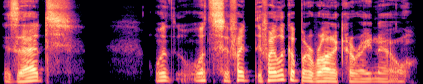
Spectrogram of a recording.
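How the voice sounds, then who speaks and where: A man's voice: medium pitch, normal speed, mellow, dry recording, clean studio sound. A man co-hosting a podcast, rambling in a joking, self-mocking way, a little congested from a cold. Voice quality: soothing voice. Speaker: podcast co-host. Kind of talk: casual rambling monologue.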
